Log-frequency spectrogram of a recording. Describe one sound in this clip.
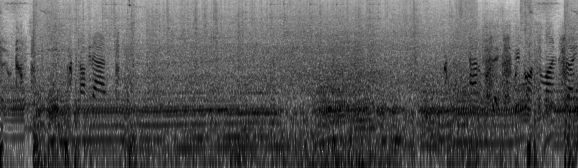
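An engine roars steadily as a truck drives fast.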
